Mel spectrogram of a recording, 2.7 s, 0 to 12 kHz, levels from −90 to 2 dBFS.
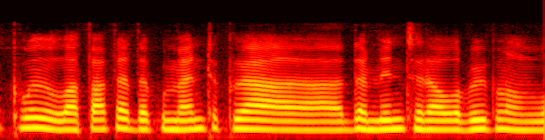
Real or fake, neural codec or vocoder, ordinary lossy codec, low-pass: fake; codec, 16 kHz, 0.5 kbps, FunCodec, trained on LibriTTS, 25 frames a second; AAC, 64 kbps; 7.2 kHz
